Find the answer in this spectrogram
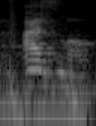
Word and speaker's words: asthma: Alright, and another very common one is the disease asthma, which we just pronounce the th as it is, so I'm sure you've heard its regular pronunciation.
